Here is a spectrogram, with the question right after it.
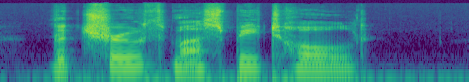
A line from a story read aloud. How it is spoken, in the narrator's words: cried the farmer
